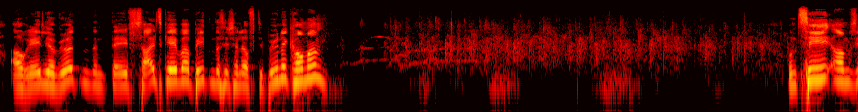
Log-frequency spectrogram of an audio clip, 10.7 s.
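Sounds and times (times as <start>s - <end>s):
speech: 0.2s - 4.2s, 9.9s - 10.7s
audience applause: 4.3s - 10.3s.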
